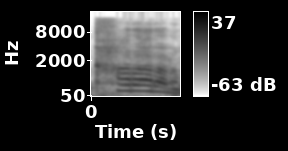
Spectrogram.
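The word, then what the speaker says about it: קרא: 기도 아뢰었다 아뢰었다 아뢰었다 말 히브리어로 카라라는 말어 카라 카라 발음 해 보세요 카라 한번 카라 해 보세요 카라 카라 입이 딱 벌어지죠 카라 이걸 어라고 해요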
